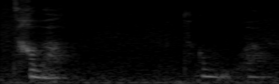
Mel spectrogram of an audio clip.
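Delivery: unvoiced muttered whisper; whisper to self. Real, not acted. Stuck on the test, a whisper to herself. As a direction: puzzle it out under the breath.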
